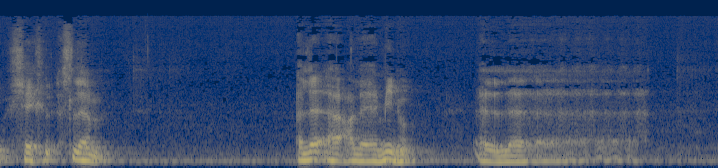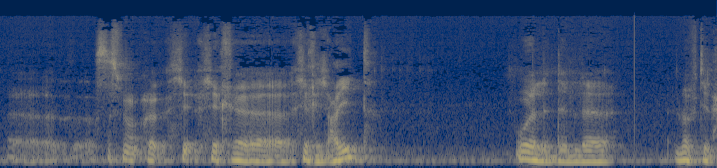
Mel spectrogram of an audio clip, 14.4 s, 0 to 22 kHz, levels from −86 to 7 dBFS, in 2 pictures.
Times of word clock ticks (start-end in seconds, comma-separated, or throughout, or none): 0.33-13.53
